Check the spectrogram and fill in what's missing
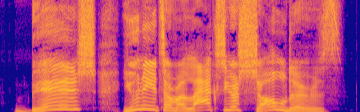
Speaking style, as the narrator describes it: Zara yelled

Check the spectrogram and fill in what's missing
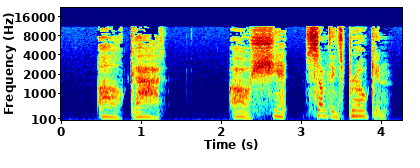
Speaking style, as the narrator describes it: she moaned

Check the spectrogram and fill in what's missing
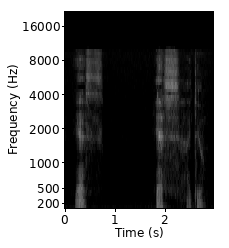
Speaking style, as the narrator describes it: Chris weakly, she said

